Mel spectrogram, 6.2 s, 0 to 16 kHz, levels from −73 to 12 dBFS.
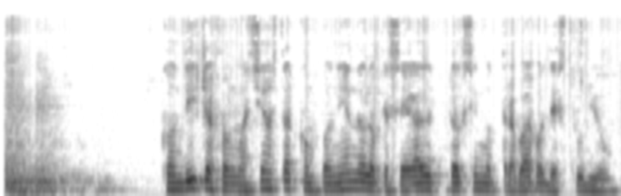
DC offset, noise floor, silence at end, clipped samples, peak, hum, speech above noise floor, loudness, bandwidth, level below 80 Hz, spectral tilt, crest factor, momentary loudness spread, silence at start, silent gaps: under 0.1%; -51 dBFS; 0 s; under 0.1%; -4 dBFS; none; 32 dB; -20 LUFS; 11.5 kHz; -48 dBFS; -6.5 dB/octave; 16 dB; 10 LU; 0.05 s; none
